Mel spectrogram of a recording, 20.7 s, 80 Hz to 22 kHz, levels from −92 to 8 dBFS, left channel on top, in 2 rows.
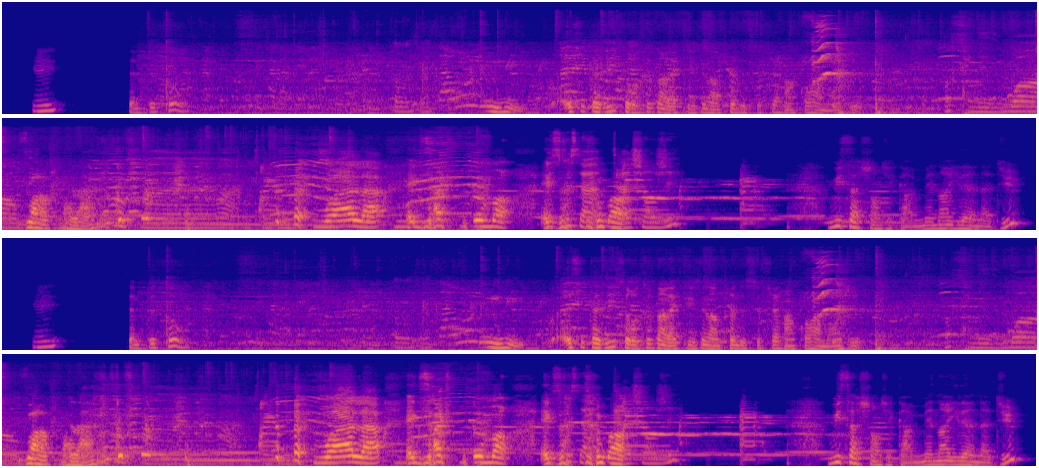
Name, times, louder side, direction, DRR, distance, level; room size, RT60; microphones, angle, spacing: sound 1, 1.3-15.2, left 1 dB, 70° left, 1.9 m, -40 dB
voice 1, 1.3-1.9 4.8-8.6 10.5-11.8 13.1-16.6 18.2-20.5, right 5 dB, 70° right, 0.5 m, -27 dB
voice 2, 3.9-4.3 9.4-11.1 11.4-13.3 14.3-14.6 15.8-17.2, left 2 dB, 30° left, 0.6 m, -40 dB
sound 2, 9.8-19.3, right 5 dB, 55° right, 1.1 m, -43 dB
sound 3, 11.5-12.1 12.9-13.9 14.1-14.5 15.3-15.4 15.9-16.0 16.2-16.3 16.5-17.2 17.7-18.0 18.3-18.4, right 3 dB, 25° right, 0.5 m, -41 dB
8.0 x 3.1 x 4.5 m
head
